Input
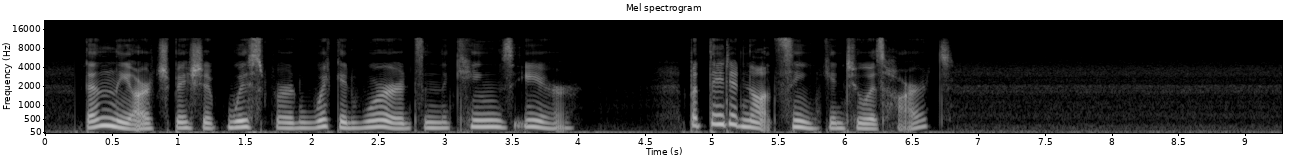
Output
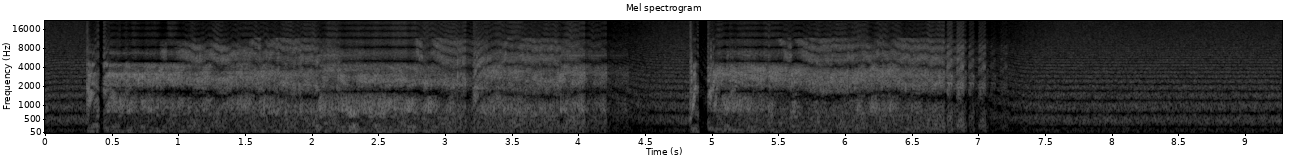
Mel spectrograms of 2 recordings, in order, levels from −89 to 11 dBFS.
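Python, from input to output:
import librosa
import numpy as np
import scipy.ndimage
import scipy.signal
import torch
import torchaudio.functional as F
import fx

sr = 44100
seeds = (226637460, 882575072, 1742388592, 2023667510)

p1 = fx.hpss(x, sr, part='harmonic', gain_db=-15)
p2 = fx.peak_eq(p1, sr, hz=490.0, db=12.5, octaves=0.55)
p3 = fx.rev_freeverb(p2, sr, rt60_s=2.1, hf_ratio=0.85, predelay_ms=90, drr_db=-3.5)
p4 = p3 * np.sin(2.0 * np.pi * 51.0 * np.arange(len(p3)) / sr)
p5 = fx.spec_gate(p4, sr, threshold_db=-30, keep='weak')
p6 = fx.quant_dither(p5, sr, seeds[0], bits=8, dither='triangular')
p7 = p5 + F.gain(torch.from_numpy(p6), -3.0).numpy()
p8 = fx.level_steps(p7, sr, step_db=24)
p9 = fx.highpass(p8, sr, hz=320.0, slope=6)
p10 = fx.high_shelf(p9, sr, hz=7100.0, db=-9.0)
p11 = fx.env_flanger(p10, sr, rest_ms=2.3, full_db=-46.5)
p12 = p11 + fx.echo_feedback(p11, sr, ms=163, feedback_pct=21, wet_db=-8.0, dry=0)
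p13 = fx.band_squash(p12, sr, depth_pct=70)
y = F.gain(torch.from_numpy(p13), 12.0).numpy()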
